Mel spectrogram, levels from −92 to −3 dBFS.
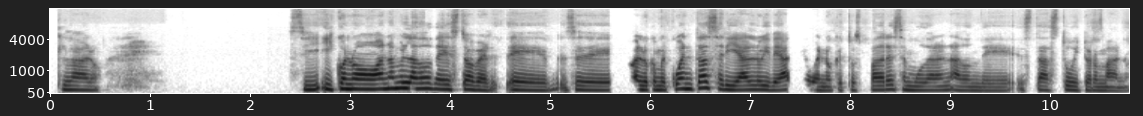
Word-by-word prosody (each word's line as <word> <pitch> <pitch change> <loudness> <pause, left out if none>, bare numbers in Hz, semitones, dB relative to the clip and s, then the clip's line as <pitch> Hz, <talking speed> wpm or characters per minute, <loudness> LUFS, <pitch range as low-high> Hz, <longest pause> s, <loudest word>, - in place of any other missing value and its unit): Claro. 175 -3 -3 1.9
Sí, 190 0 -1
y 215 -5 +2
cuando 215 -1 +6
han 220 +2 +4
hablado 235 -1 +5
de 210 -2 +1
esto, 200 +1 -1
a 190 - +3
ver, 170 -3 -1
eh, 165 -3 0 0.2
se 170 -2 -1 0.2
a 190 - +3
lo 180 - +2
que 180 - -2
me 175 -1 0
cuentas 225 +6 +2
sería 185 -6 +1
lo 185 0 -1
ideal 175 0 +1
que, - - -11
bueno, 155 -3 -3
que 160 - -10
tus 160 0 -11
padres 180 +2 -2
se 190 - -6
mudaran 165 0 -3
a 170 - -2
donde 150 -1 -7
estás 170 -2 -7
tú 180 -2 -2
y 165 - -5
tu 160 - -7
hermano, 145 -2 -6
180 Hz, 190 wpm, -18 LUFS, 165-200 Hz, 1.9 s, cuando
